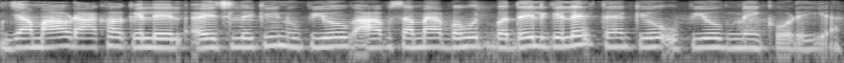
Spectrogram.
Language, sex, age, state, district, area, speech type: Maithili, female, 30-45, Bihar, Madhubani, rural, spontaneous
